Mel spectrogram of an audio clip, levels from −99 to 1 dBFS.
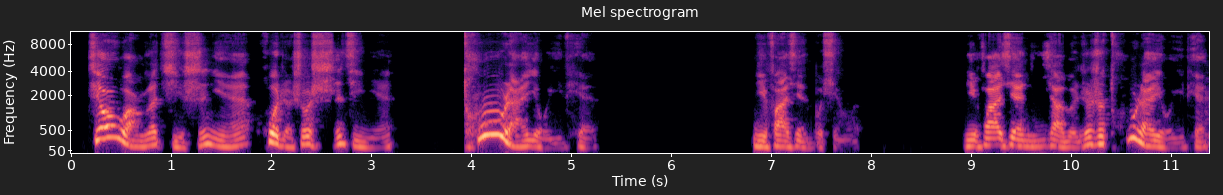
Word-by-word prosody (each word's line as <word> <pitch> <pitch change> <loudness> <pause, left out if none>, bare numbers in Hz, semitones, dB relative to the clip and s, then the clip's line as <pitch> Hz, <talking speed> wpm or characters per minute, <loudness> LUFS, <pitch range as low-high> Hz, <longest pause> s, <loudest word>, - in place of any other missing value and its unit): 交 285 +5 +6
往 225 - +1
了 145 +4 -3
几 110 -2 -8
十 120 - -6
年 135 -2 -7
或 210 -4 +8
者 115 -7 -9
说 165 +9 -2
10 165 +2 -4
几 130 -9 -6
年， 105 +4 -19 0.7
突 305 - +2 0.2
然 120 +2 +1
有 110 -6 -9
一 95 +1 -25
天 105 0 -17 1.6
你 120 -2 -3
发 125 +2 -2
现 110 -2 -9
不 - - -17
行 - - -9
了。 - - -34 1.1
你 130 0 -4
发 150 +4 +1
现 135 -3 -2
你 120 0 -11
一 - - -16
下 130 -3 -4
子 110 -1 -10
就 145 +7 -3
是 170 +1 +1
突 300 - -2
然 150 - +1
有 110 -5 -8
一 100 +1 -24
天 110 +1 -14
125 Hz, 190 characters per minute, -24 LUFS, 110-155 Hz, 1.6 s, 或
